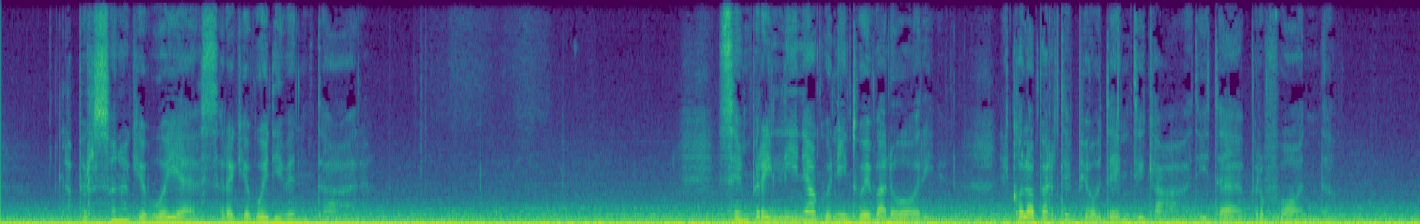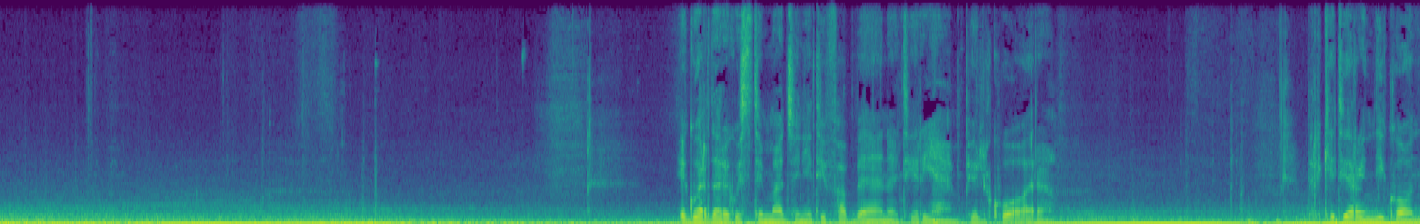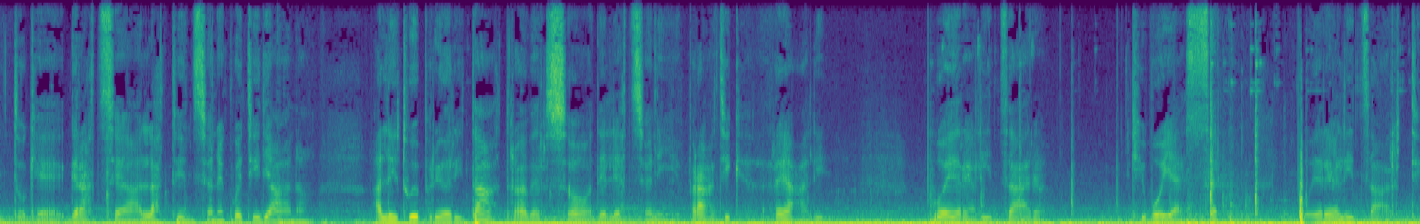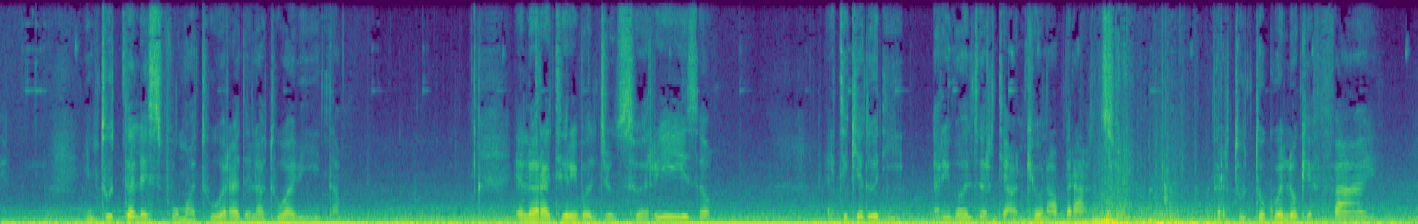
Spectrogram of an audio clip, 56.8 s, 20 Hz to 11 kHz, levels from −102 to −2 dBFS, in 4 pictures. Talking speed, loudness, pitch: 90 wpm, -18 LUFS, 95 Hz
